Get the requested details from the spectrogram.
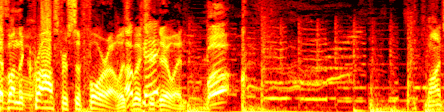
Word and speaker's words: Sapporo: Sapporo. – Accent on the first syllable. – Gotcha. Okay. That's it. Yeah. – I like Diener going Sapporo.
